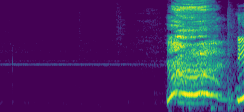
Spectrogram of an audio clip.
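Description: Hushed room, then near the end a sudden loud, high-pitched playful cry from a voice, the 'found you' moment of a hide-and-seek game.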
